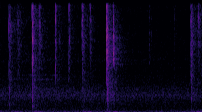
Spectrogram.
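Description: Typing on a computer keyboard: a quick, uneven run of keystroke clicks.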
